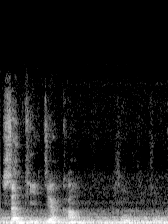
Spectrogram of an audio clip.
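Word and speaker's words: 身体健康: shentijiankang.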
